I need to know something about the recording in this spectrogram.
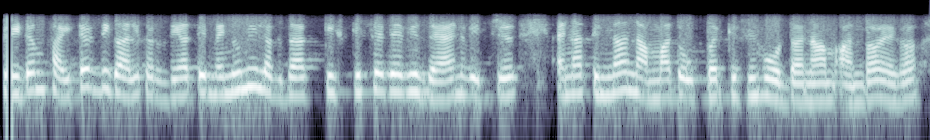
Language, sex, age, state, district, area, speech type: Punjabi, female, 30-45, Punjab, Jalandhar, urban, conversation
